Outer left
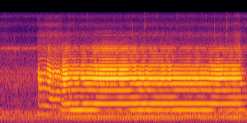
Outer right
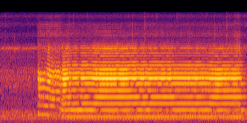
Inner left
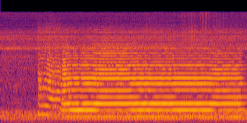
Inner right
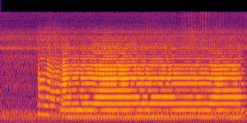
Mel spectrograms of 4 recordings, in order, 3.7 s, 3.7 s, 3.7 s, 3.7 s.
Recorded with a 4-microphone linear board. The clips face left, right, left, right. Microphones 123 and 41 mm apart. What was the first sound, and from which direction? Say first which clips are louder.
A trumpet: outer right 1 dB, inner right 2 dB; 25° right (ahead or behind).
